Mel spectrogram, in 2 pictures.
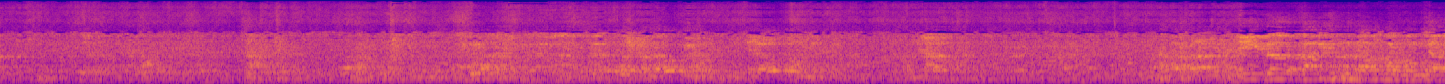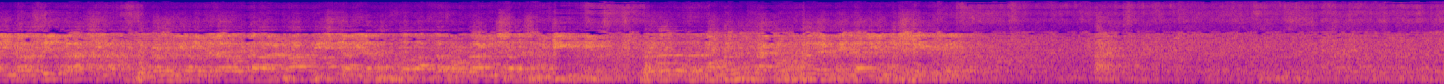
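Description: A large crowd of men murmurs and chants together in a large echoing hall.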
